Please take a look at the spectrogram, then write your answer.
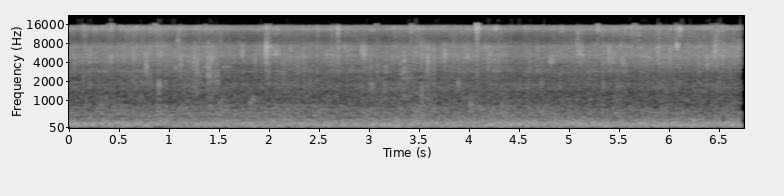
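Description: Food for a New Year picnic, including a gravy dish, sizzles in a cooking pot. A steady, dense hiss with faint scattered pops runs throughout, fairly close, with no voices.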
